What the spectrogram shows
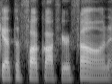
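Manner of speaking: mock irritated, fed-up, curt, blunt delivery. Retelling what a friend said to a girl on her phone: imitating someone saying it loudly. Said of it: "did not whisper, very loud".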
